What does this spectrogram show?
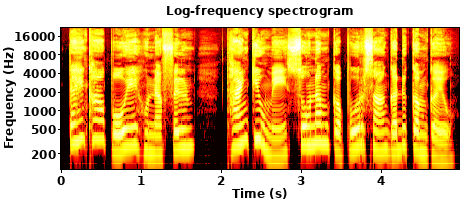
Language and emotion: Sindhi, neutral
